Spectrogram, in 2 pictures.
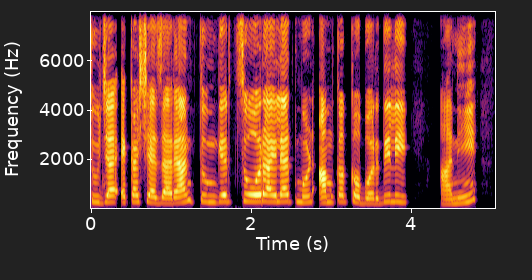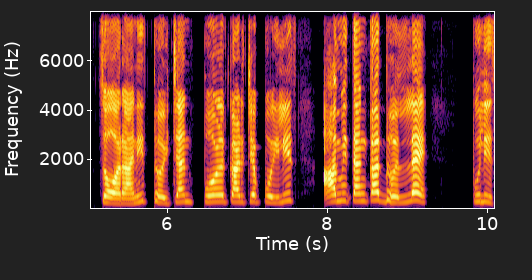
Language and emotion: Goan Konkani, happy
